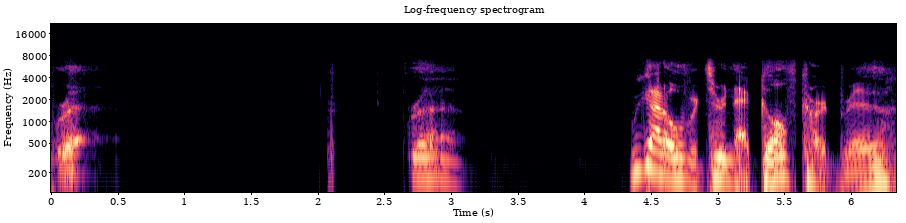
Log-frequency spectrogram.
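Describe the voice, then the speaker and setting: The speaker uses a put-on character voice. It moves at a fairly slow pace, with long, frequent pauses. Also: man, fairly high pitch for a man. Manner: put-on cartoon voice.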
